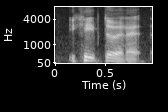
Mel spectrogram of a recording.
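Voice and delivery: normal talking voice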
